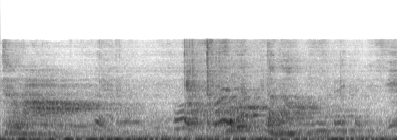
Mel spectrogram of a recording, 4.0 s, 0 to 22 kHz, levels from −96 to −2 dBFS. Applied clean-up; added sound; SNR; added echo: none; none; none; reverberation time 1.3 s.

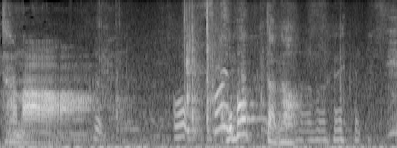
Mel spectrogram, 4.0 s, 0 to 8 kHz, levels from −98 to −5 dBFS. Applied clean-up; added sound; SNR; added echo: none; none; none; none.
